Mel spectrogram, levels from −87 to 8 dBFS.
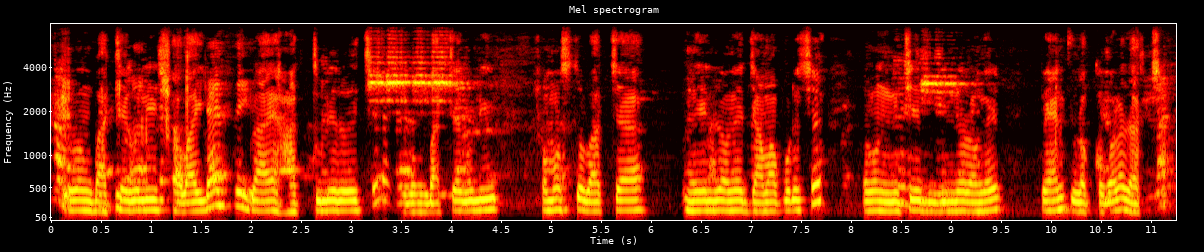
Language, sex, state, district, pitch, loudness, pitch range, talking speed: Bengali, male, West Bengal, Jalpaiguri, 150 Hz, -16 LUFS, 145-155 Hz, 145 wpm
